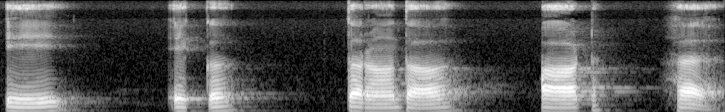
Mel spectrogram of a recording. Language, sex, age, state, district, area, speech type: Punjabi, male, 18-30, Punjab, Faridkot, urban, spontaneous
